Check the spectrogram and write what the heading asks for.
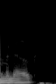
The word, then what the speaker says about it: Minogue: Kylie Minogue.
